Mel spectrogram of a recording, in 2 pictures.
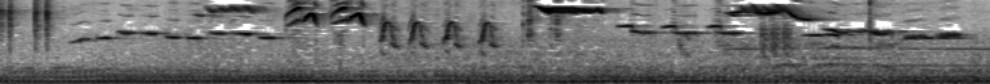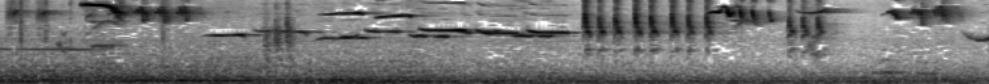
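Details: Brown-chested jungle flycatcher singing non-stop with rough-style fill notes, used to prompt caged birds to sing. A dense run of high whistles, sharp chirps and fast buzzy trills, with brief pauses and faint low background rumble.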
